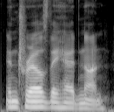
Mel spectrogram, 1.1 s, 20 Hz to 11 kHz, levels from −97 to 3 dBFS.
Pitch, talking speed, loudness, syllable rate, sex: 110 Hz, 210 wpm, -15 LUFS, 5.0 syllables/s, male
